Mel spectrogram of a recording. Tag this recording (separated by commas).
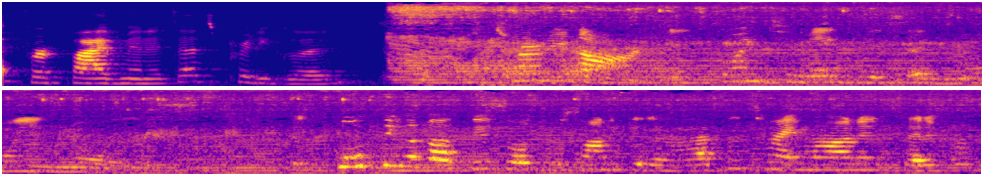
Speech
